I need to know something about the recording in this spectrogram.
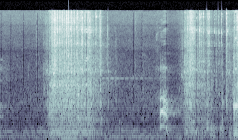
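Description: A pull cord rasps as a small engine is cranked.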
